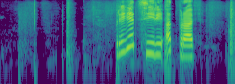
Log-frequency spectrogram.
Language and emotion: Russian, positive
